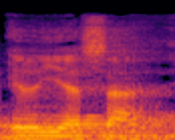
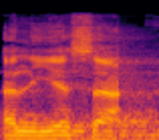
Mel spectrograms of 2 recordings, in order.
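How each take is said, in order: First: The name begins with an 'il' sound. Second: The name begins with an 'al' sound. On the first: This is how people commonly memorize it. The speaker calls it wrong. "Kalau kita menghafalnya itu Ilyasa" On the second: This is the correct form of the name. The speaker calls it right. "Tapi yang benar adalah Al-Yasa'"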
